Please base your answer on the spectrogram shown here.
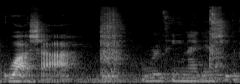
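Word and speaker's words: gua sha: That's why I've been really into my gash, not gi I know how to I know how to say it. Guasha. I've been really into my like gouacha routine, I guess you could say.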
